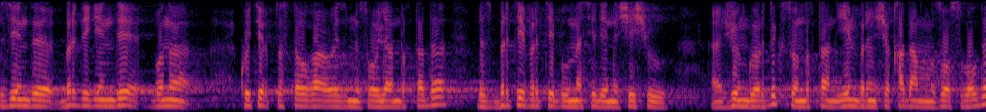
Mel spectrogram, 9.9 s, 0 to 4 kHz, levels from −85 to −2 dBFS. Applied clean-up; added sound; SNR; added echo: none; none; none; none.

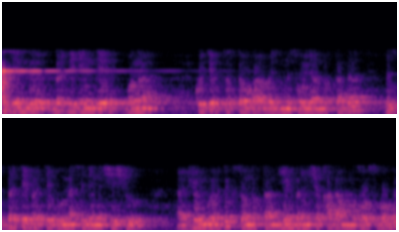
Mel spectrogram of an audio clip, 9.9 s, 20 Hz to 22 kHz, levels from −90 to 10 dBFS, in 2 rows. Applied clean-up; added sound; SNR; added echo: none; Piano; 10 dB; reverberation time 0.8 s.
